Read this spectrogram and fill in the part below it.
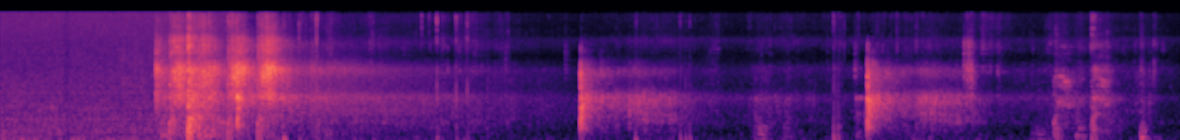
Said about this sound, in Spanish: Así, así se escucha el enfrentamiento a las balas de este lugar.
